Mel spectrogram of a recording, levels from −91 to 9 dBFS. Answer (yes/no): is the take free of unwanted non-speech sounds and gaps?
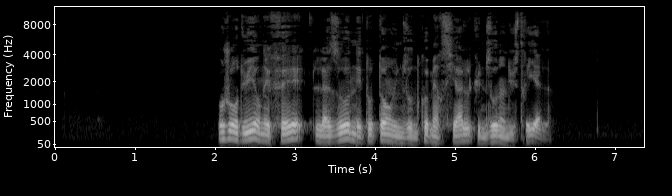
yes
